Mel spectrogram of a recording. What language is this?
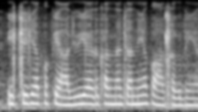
Punjabi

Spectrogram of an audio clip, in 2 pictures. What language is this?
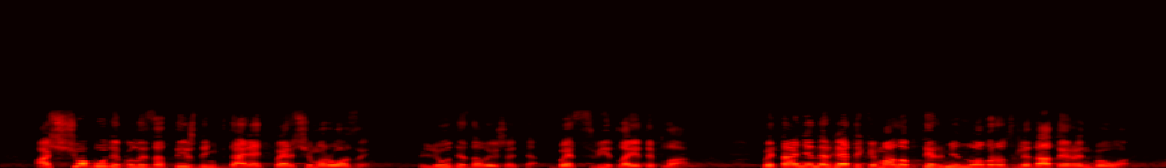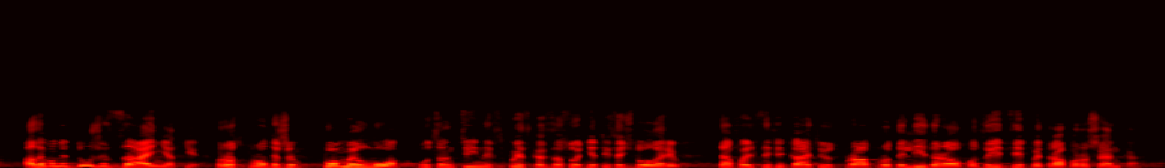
Ukrainian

